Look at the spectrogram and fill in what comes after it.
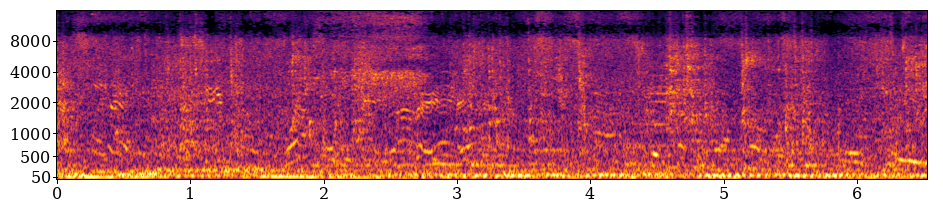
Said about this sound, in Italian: Quelli che sentite in sottofondo sono i lavori che stanno interessando il mercato di Sant'Ambrogio.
